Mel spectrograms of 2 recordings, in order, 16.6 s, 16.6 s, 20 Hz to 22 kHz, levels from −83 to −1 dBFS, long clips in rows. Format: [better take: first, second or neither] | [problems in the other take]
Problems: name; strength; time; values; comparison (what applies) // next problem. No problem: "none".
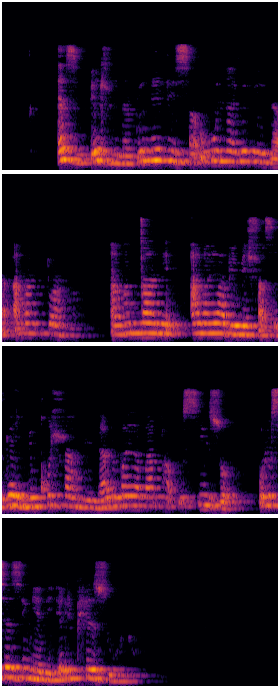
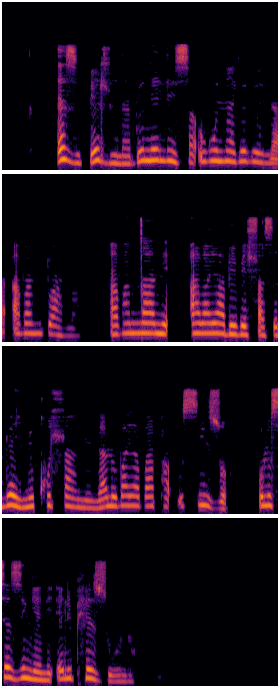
second | room echo; dies away in 0.6 s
